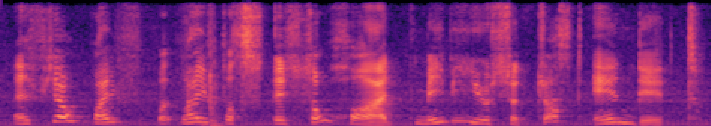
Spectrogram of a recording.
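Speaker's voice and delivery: high, slow Elmer Fudd-like voice; lightly voiced cartoonish old man.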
